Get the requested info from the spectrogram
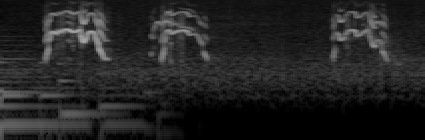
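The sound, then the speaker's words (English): A hungry young gull, tagging along as its parent scavenges a beach for tidbits, gives three thin, piping begging calls, each short and wavering, clear with pauses between, while a faint low musical tone fades out at the start. “We're hearing the call of a hungry young gull, tagging along as its parent scavenges the beach for tidbits.”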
